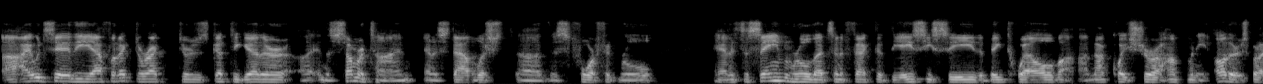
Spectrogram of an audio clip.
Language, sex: English, male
